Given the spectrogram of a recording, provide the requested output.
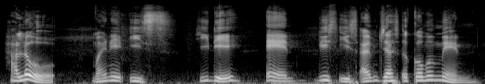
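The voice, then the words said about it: Put-on accent. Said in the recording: “Do you like my accent? ... I go back to my normal voice”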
